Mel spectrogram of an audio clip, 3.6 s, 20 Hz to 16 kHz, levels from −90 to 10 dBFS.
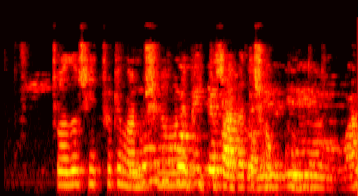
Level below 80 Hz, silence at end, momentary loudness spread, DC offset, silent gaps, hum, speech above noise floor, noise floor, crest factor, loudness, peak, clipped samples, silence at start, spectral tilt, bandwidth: -74 dBFS; 0 s; 9 LU; under 0.1%; none; none; 24 dB; -48 dBFS; 18 dB; -23 LUFS; -6 dBFS; under 0.1%; 0.3 s; -2.5 dB/octave; 10 kHz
